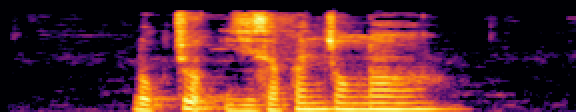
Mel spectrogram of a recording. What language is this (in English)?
Cantonese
